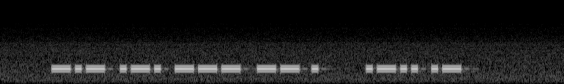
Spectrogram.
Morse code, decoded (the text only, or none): KROME LA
